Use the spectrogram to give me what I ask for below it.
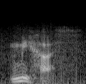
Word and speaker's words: Mijas: It is pronounced Mijas.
